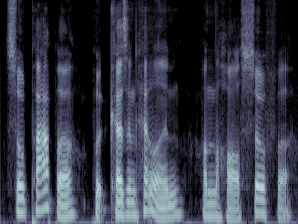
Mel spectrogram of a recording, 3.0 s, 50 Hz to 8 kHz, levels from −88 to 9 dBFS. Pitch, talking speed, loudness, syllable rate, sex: 130 Hz, 180 wpm, -19 LUFS, 5.0 syllables/s, male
